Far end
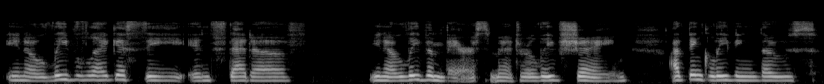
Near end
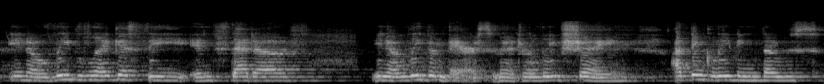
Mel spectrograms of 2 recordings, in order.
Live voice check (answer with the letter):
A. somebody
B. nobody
B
